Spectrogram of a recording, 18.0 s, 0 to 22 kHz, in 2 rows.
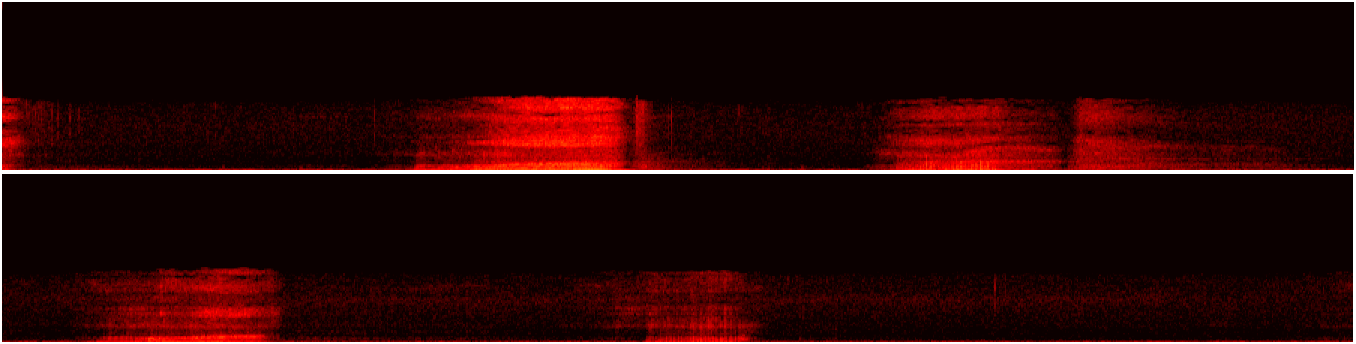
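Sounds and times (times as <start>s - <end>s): quiet breathing: 1.8s - 14.2s
person snoring: 2.6s - 4.4s, 5.8s - 8.1s, 9.6s - 10.9s, 13.2s - 14.1s.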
